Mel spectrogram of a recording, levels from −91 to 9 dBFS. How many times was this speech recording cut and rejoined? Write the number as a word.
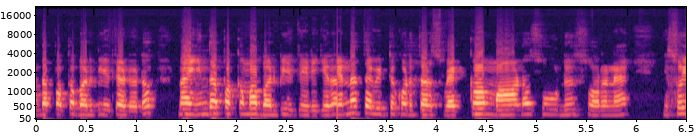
one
